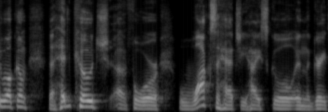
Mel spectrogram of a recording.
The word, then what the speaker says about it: Waxahachie: Help me welcome the head coach for Woxahhatchee High School in the great state of Texas, the wise, the wonderful, Miss June Villers.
